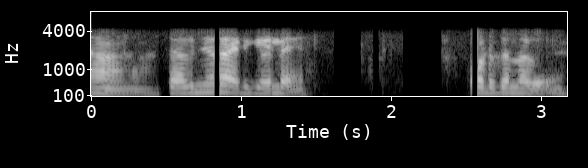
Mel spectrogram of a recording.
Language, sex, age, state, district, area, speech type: Malayalam, female, 60+, Kerala, Alappuzha, rural, conversation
